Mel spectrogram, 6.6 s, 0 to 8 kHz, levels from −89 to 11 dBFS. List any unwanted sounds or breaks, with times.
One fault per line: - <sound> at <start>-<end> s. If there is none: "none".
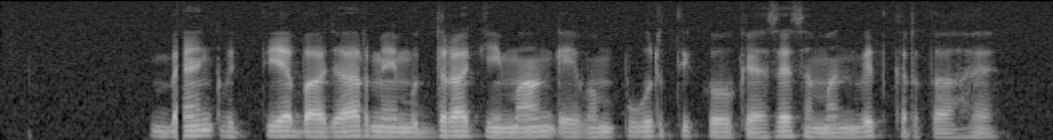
- dropout at 1.1-1.1 s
